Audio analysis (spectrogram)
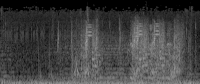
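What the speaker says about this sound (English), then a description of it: "Break me out of this force field by smashing its base" A force field's base gets smashed in the Sly Cooper and the Thievius Raccoonus video game, a run of crashing, whacking impacts over a steady mechanical game background with no talking.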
